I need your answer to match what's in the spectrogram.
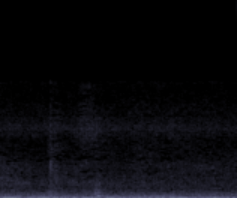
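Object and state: Nothing is struck.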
